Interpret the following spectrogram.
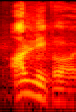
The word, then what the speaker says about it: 올리브: 돌 감람나무는 뜰고 또 쓰고 그래서 먹을 수 없지만은 참 좋은 감람나무 올리브는 우리 교회는 발음을 정확하게 해야 되기 때문에 올리브 이렇게 발음을 하시기 바랍니다.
